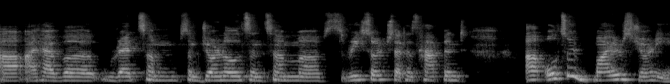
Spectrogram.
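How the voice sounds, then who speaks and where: A woman speaks with an Indian accent. Her pitch is medium. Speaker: marketing agency founder and webinar presenter. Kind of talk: webinar presentation. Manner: fast.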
